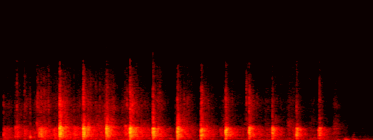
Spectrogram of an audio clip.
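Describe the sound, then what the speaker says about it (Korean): A small audience claps in a steady, synchronized rhythm to welcome a presenter at a Korean education policy forum, about a dozen crisp, evenly spaced claps that fade out near the end. "큰 박수로 맞아주시기 바랍니다."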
